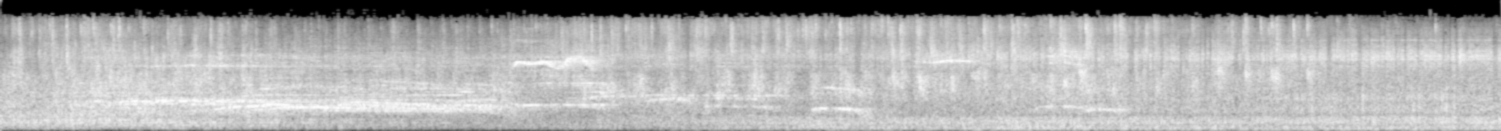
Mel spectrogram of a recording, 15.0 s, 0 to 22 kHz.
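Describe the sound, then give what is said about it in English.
A Falcon 9 rocket launches carrying the crewed Dragon capsule on the Polaris Dawn mission, a dense, crackling roar that holds at an even, loud level throughout. “Vehicle is pitching downrange. Stage 1 propulsion is nominal.”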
